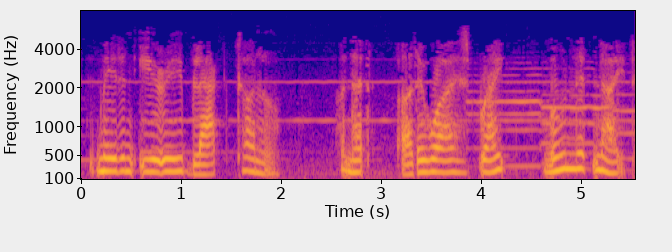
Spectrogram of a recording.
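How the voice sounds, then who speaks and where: An actress playing a woman in her nineties, narrating her memories in a measured, brooding way in a radio drama. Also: mid-range voice, vocal fry. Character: woman in her nineties recalling a haunting youth. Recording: dull lo-fi radio broadcast.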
